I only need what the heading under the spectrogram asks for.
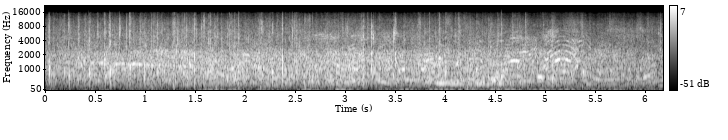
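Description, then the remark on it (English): An audience at a school event claps steadily and loudly for about six seconds to thank the school staff and volunteers, a dense, even wash of applause that fades slightly at the end. “Can we just give them a quick round of applause, please?”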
